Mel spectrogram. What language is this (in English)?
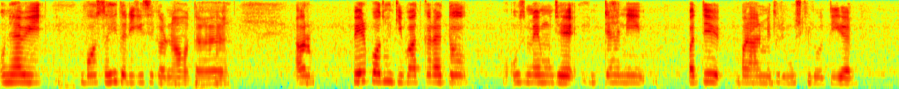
Urdu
